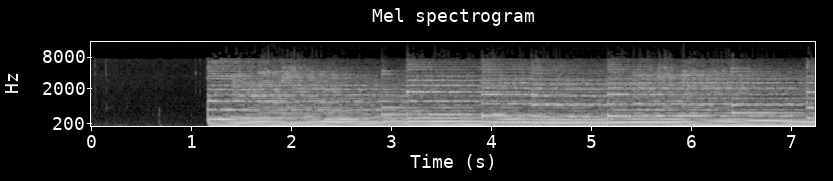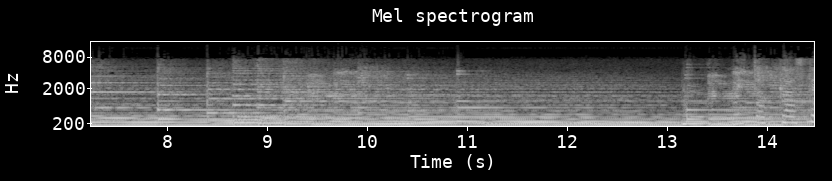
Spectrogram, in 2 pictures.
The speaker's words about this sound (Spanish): Bueno, tenemos esta, este canto que nos sirva para pedir esta libertad.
